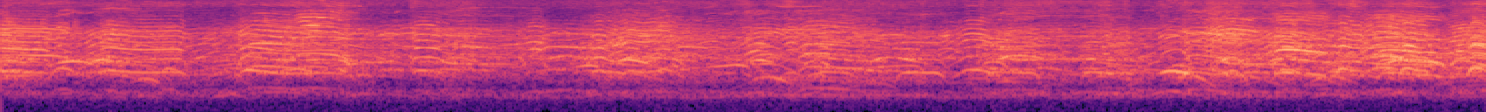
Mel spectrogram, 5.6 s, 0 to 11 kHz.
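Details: Black-tailed gulls, adults with chicks, on the Kurosaki coast, Teuri Island, Japan, June 2021, keep up a thick layer of wavering, cat-like cries from many birds, swelling near the end.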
